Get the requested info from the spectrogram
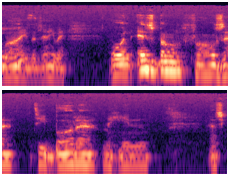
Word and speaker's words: Ysbal: Now, Isbel, it's not Isabel. – No. – In Manx, it's Isbel, and it's spelled Y-S-B-A-L.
